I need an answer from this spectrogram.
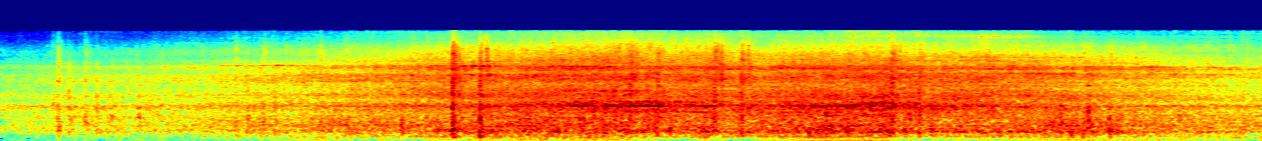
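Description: Regional train of railcars passing close by on the track: a rushing noise swells to its loudest about six seconds in, with sharp clacks as the wheels cross rail joints, then fades as it moves away.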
